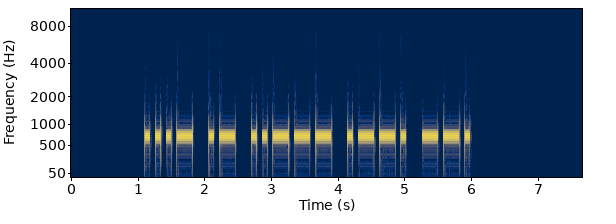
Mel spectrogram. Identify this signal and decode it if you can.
Morse code, heard as a keyed tone, about 15 wpm, 700 Hz. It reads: VA2PG
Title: DXCC-100 Call Signs - 5 Characters - Repeated 3x - 15wpm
